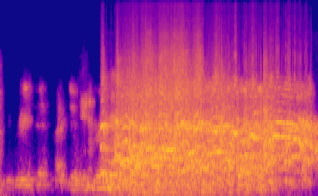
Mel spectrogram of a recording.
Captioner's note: laughter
